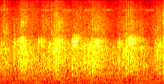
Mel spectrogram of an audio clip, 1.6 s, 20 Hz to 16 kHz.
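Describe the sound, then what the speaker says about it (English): Audience applause for a university council chairman at a 50th anniversary colloquium of the University of Calabar, a steady dense wash of clapping held at even loudness throughout, with no voices over it. "A round of applause for him."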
